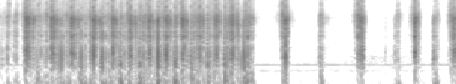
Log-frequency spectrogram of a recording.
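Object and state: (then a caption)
Inflatable vinyl beach ball. Fingertips and a palm tap and pull on the sticky surface of a large, hollow, air-filled red-and-white inflatable PVC vinyl beach ball held beside a binaural microphone. A dense run of rapid, bright, crackly sticking-and-peeling sounds fills the first half. It then thins into several separate short tacky pops and peels with quiet gaps between them.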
